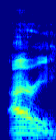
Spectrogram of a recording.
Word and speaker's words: Irie: Irie, yes.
